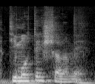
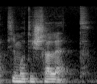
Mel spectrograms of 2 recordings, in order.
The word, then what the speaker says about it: Timothée Chalamet: Come che si pronuncia? Timothée Chalamet. Timothée Chalamet. Timothée Chalamet. No, lo chiamano in tutti i modi. Timothy, cioè mia cognata lo chiama Timothy Chalet.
